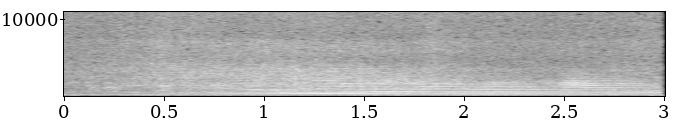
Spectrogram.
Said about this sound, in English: Wow, motorcycles. Lots of them. And they're all pulling in the driveway.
